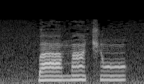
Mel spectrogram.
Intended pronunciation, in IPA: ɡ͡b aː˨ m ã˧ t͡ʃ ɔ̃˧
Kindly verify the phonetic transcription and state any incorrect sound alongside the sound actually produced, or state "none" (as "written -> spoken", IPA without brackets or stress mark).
none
